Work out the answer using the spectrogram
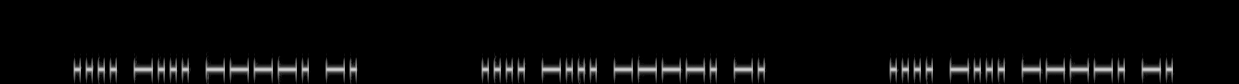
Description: Morse code, heard as a keyed tone, about 20 wpm, 700 Hz. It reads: HB9N HB9N HB9N
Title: DXCC-100 Call Signs - 4 Characters - Repeated 3x - 20wpm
